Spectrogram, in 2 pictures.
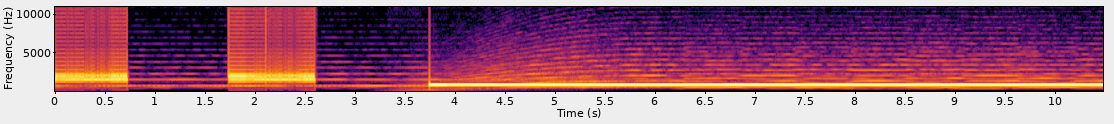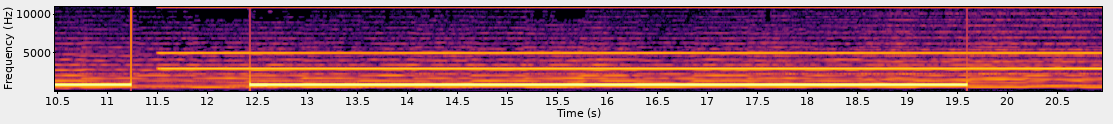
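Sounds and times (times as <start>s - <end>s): two-tone alert beep: 0.0s - 0.7s
siren wail rising in pitch: 0.0s - 0.8s, 1.8s - 2.6s.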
